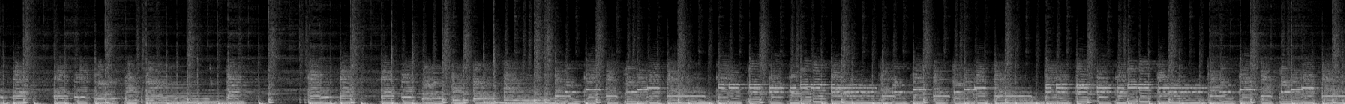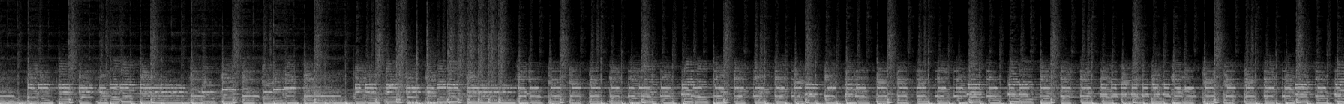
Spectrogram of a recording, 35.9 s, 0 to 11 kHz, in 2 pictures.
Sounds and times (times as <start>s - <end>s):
Music: 0.0s - 35.8s.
